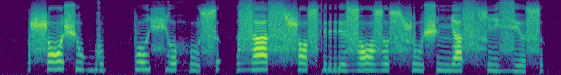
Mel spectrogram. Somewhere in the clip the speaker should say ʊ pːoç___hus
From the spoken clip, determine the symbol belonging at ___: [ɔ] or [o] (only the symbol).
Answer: o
